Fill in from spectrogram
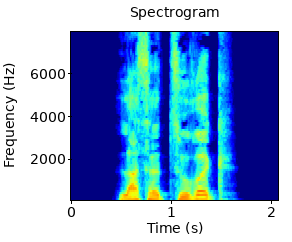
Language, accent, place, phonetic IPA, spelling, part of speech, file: German, Germany, Berlin, [ˌlasə t͡suˈʁʏk], lasse zurück, verb, De-lasse zurück.ogg
- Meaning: inflection of zurücklassen: 1. first-person singular present 2. first/third-person singular subjunctive I 3. singular imperative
